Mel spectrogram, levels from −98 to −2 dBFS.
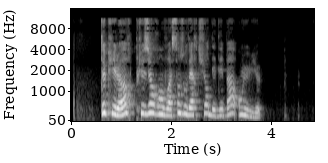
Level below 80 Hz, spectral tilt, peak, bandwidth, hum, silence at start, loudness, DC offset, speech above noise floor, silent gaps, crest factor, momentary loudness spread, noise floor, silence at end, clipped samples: -70 dBFS; -5 dB/octave; -6 dBFS; 11.5 kHz; none; 0.6 s; -22 LUFS; under 0.1%; 56 dB; none; 18 dB; 12 LU; -77 dBFS; 1.1 s; under 0.1%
